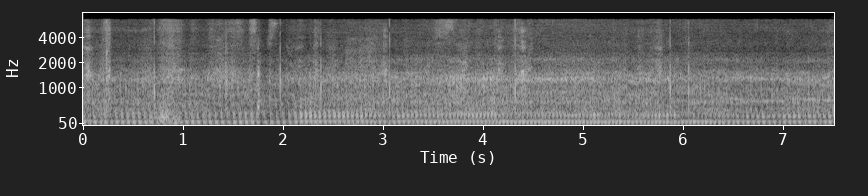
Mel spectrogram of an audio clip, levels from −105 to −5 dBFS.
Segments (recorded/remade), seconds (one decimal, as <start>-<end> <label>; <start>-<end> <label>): 0.0-1.8 remade; 1.8-4.6 recorded; 4.6-7.5 remade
